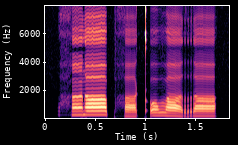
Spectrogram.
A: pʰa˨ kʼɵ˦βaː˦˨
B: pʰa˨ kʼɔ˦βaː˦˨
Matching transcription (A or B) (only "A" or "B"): B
